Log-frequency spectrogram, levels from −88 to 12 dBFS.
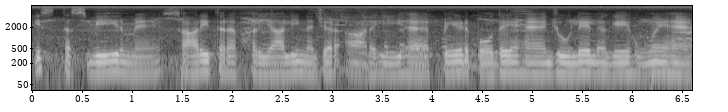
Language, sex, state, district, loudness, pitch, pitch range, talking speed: Hindi, male, Chandigarh, Chandigarh, -20 LUFS, 105 Hz, 100-110 Hz, 155 wpm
